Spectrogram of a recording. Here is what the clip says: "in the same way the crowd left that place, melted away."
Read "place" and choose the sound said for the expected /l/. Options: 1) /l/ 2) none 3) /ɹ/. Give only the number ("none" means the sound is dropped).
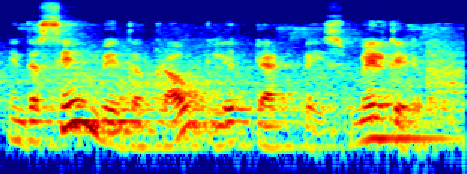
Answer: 2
